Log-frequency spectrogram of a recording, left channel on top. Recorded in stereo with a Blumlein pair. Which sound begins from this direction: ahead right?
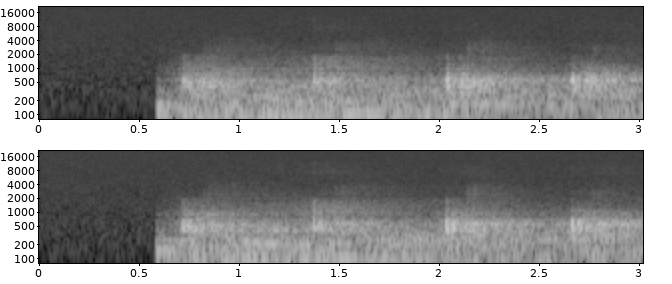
Footsteps, at 0.6 s.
